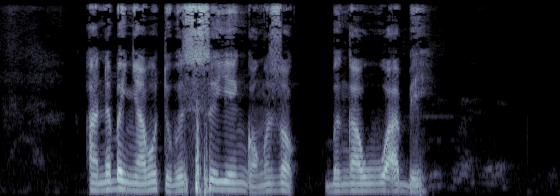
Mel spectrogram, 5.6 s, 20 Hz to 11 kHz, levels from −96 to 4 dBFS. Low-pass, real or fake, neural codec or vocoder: 9.9 kHz; real; none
